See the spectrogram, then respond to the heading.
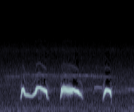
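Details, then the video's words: A single fast phrase from a spotted dove used to excite a rival dove: a wavering two-humped coo, a long smooth falling coo, then a short sharp closing note, over a quiet low hum. "Tiếng chim cu gáy kích bổi, tiếng gáy nghe ức chế."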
